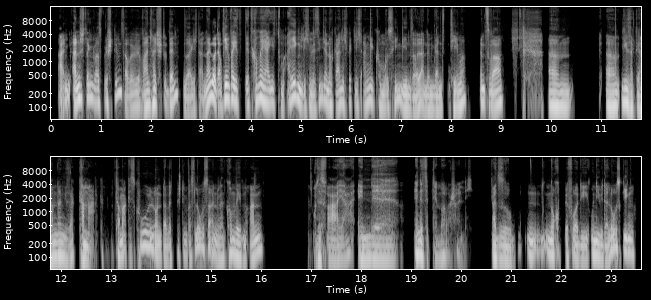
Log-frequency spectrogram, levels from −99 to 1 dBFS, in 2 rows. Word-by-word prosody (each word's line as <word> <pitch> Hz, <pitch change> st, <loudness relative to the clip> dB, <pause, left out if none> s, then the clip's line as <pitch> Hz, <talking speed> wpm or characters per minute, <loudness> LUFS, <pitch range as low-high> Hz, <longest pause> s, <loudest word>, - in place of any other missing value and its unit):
An -, -, +1 dB
anstrengend 155 Hz, +2 st, +5 dB
war's 125 Hz, -1 st, -1 dB
bestimmt, 205 Hz, +5 st, -1 dB
aber 95 Hz, +1 st, -2 dB
„wir 105 Hz, -2 st, -3 dB
waren 110 Hz, +3 st, +2 dB
halt 125 Hz, -1 st, +4 dB
Studenten“, 120 Hz, -, -1 dB
sage 85 Hz, 0 st, -2 dB
ich 85 Hz, -, -7 dB
da -, -, -9 dB
Na 135 Hz, -, +5 dB
gut, 175 Hz, -, +8 dB
auf -, -, 0 dB
jeden 155 Hz, 0 st, +9 dB
Fall 150 Hz, -2 st, +6 dB
je 130 Hz, -, +3 dB
jetzt 115 Hz, -1 st, -4 dB
kommen 145 Hz, +4 st, +2 dB
wir 155 Hz, -, +7 dB
ja 130 Hz, -, +5 dB
jetzt 120 Hz, -3 st, -2 dB
zum -, -, -5 dB
Eigentlichen. 125 Hz, -, +3 dB
Wir 90 Hz, -, -2 dB
sind 145 Hz, +2 st, -3 dB
ja 145 Hz, -, +2 dB
noch 110 Hz, -2 st, +1 dB
gar 110 Hz, +2 st, -2 dB
nicht 125 Hz, -, -2 dB
wirklich 110 Hz, -1 st, -7 dB
angekommen, 115 Hz, -5 st, -1 dB
wo's 95 Hz, +1 st, -4 dB
hingehen 95 Hz, +2 st, +1 dB
soll 85 Hz, 0 st, 0 dB
an 90 Hz, -, -2 dB
dem 90 Hz, 0 st, 0 dB
ganzen 90 Hz, +1 st, -3 dB
Thema. 110 Hz, +6 st, +2 dB, 0.3 s
Und 130 Hz, -1 st, +3 dB
zwar, 110 Hz, +5 st, +2 dB, 0.9 s
ähm, 105 Hz, -1 st, +3 dB, 0.7 s
äh, 105 Hz, -1 st, +4 dB
wie 130 Hz, -1 st, +3 dB
gesagt, 105 Hz, -5 st, +3 dB
wir 95 Hz, -, -1 dB
haben 105 Hz, +2 st, +2 dB
dann 105 Hz, -1 st, +2 dB
gesagt: 100 Hz, +4 st, -5 dB
„Camargue. 90 Hz, -6 st, -2 dB, 0.2 s
Camargue -, -, -2 dB
ist -, -, -12 dB
cool, 170 Hz, -2 st, +1 dB
und 100 Hz, -, -1 dB
da 85 Hz, -, -2 dB
wird 90 Hz, +2 st, -8 dB
bestimmt 110 Hz, -4 st, -9 dB
was 100 Hz, -, -9 dB
los 85 Hz, +2 st, -1 dB
sein“, -, -, -2 dB
und 90 Hz, -, -3 dB
dann 90 Hz, -1 st, -5 dB
kommen 125 Hz, -1 st, -1 dB
wir 105 Hz, -, +3 dB
eben 90 Hz, -1 st, -4 dB
an, 125 Hz, +10 st, -1 dB, 1.0 s
und 95 Hz, -, -9 dB
es 90 Hz, +2 st, -4 dB
war 90 Hz, -1 st, -1 dB
ja 100 Hz, +7 st, -6 dB
Ende 90 Hz, -1 st, -1 dB, 0.3 s
Ende 115 Hz, -4 st, +3 dB
September 95 Hz, +3 st, -9 dB
wahrscheinlich. -, -, -14 dB, 0.4 s
Also, 90 Hz, -4 st, 0 dB, 0.3 s
n 110 Hz, -3 st, -1 dB
noch 115 Hz, -4 st, 0 dB
bevor 95 Hz, -1 st, -2 dB
die 90 Hz, -1 st, -3 dB
Uni 110 Hz, -3 st, +3 dB
wieder 90 Hz, -2 st, -2 dB
losging, 120 Hz, -, +1 dB
105 Hz, 210 wpm, -24 LUFS, 90-125 Hz, 1.0 s, jeden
